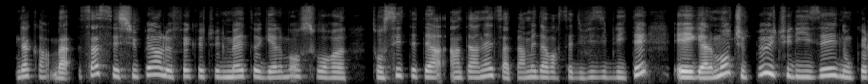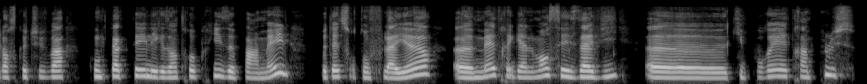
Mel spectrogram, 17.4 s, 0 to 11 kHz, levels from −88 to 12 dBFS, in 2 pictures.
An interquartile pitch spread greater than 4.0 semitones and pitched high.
No: average, 3.1 semitones; high, 200 Hz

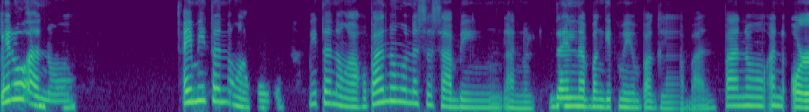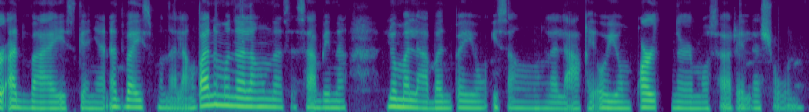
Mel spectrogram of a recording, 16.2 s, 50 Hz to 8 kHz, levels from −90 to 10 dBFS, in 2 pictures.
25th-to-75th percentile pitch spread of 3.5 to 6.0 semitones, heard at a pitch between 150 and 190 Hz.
Yes: average, 4.6 semitones; medium, 185 Hz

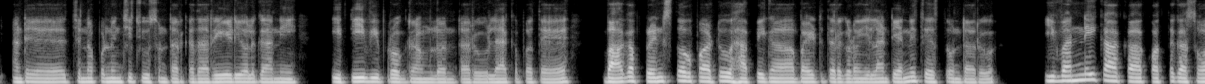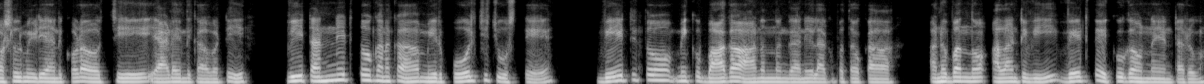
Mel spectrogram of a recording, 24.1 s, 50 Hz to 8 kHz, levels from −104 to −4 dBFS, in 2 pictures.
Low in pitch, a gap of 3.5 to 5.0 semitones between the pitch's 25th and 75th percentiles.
No: low, 130 Hz; average, 2.9 semitones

